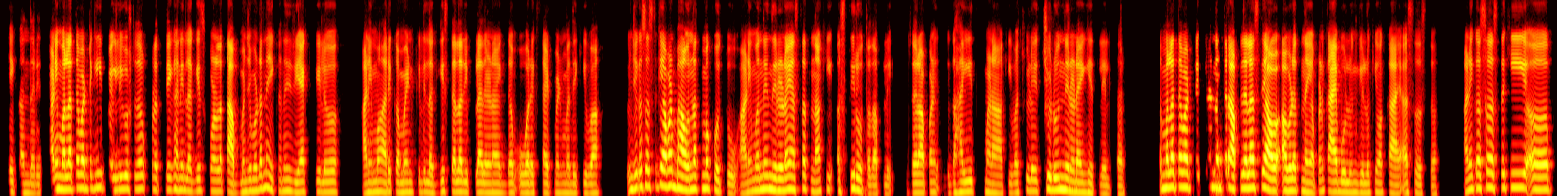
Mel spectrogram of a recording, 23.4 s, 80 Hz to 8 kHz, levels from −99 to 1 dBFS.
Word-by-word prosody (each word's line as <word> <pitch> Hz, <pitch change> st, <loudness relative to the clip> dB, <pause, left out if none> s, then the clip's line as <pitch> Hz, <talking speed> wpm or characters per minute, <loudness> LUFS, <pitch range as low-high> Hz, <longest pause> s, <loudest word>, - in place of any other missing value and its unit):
एकंदरीत. 135 Hz, -3 st, -8 dB, 0.2 s
आणि -, -, +5 dB
मला 190 Hz, 0 st, +6 dB
तर -, -, +1 dB
वाटतं 205 Hz, -1 st, +1 dB
की 215 Hz, +2 st, -2 dB
पहिली 185 Hz, +1 st, -1 dB
गोष्ट 195 Hz, 0 st, -3 dB
जर 195 Hz, +1 st, 0 dB
प्रत्येकाने 180 Hz, 0 st, -3 dB
लगेच 170 Hz, +1 st, -3 dB
कोणाला 160 Hz, 0 st, -1 dB
ताप 135 Hz, -3 st, +4 dB
म्हणजे 155 Hz, +3 st, -5 dB
म्हणतो 170 Hz, +4 st, -2 dB
ना, 220 Hz, -, -2 dB
एखाद्याने 165 Hz, -3 st, -5 dB
रिअ‍ॅक्ट 150 Hz, 0 st, +1 dB
केलं 150 Hz, 0 st, -3 dB, 0.4 s
आणि 135 Hz, +2 st, -1 dB
मग 155 Hz, +1 st, -3 dB
अरे 150 Hz, +1 st, 0 dB
कमेंट 150 Hz, 0 st, -4 dB
केली, 150 Hz, 0 st, -9 dB
लगेच 145 Hz, +3 st, -5 dB
त्याला 155 Hz, 0 st, +2 dB
रिप्लाय 150 Hz, -1 st, -2 dB
देणं 140 Hz, 0 st, -2 dB
एकदम 140 Hz, +1 st, -5 dB
ओव्हर 140 Hz, +1 st, -3 dB
एक्साईटमेंटमध्ये 140 Hz, 0 st, -6 dB
किंवा 135 Hz, -1 st, -3 dB, 0.5 s
म्हणजे 185 Hz, +4 st, -1 dB
कसं 230 Hz, +2 st, -1 dB
असतं 230 Hz, -1 st, -6 dB
की 255 Hz, -, +2 dB
आपण 235 Hz, 0 st, +5 dB
भावनात्मक 195 Hz, 0 st, +3 dB
होतो 140 Hz, -7 st, -5 dB
आणि 135 Hz, +3 st, 0 dB
मग 170 Hz, +3 st, -2 dB
निर्णय 185 Hz, -2 st, +3 dB
असतात 185 Hz, +2 st, -2 dB
ना, 155 Hz, -1 st, +1 dB
की 185 Hz, -, -9 dB
अस्थिर 190 Hz, +5 st, -4 dB
होतात 140 Hz, -8 st, -4 dB
आपले, 125 Hz, 0 st, -7 dB, 0.3 s
जर 140 Hz, 0 st, +1 dB
आपण 150 Hz, +2 st, 0 dB, 0.2 s
घाईत 150 Hz, +2 st, -3 dB, 0.2 s
म्हणा 135 Hz, -3 st, -1 dB
किंवा 140 Hz, +1 st, -7 dB
चिडे 165 Hz, +3 st, -6 dB
चिडून 185 Hz, -1 st, 0 dB
निर्णय 155 Hz, -5 st, +2 dB
घेतले 130 Hz, -3 st, -7 dB
तर. 120 Hz, +1 st, -10 dB
तर 170 Hz, -, -18 dB
मला 215 Hz, +2 st, +7 dB
ते -, -, +4 dB
वाटतं 215 Hz, -2 st, +3 dB
की 220 Hz, +3 st, -6 dB
नंतर 210 Hz, +1 st, +2 dB
आपल्यालाच 205 Hz, +2 st, +8 dB
ते 225 Hz, -, +4 dB
आ 195 Hz, -, +11 dB, 0.2 s
आवडत 170 Hz, 0 st, +4 dB
नाही. 150 Hz, -2 st, +1 dB
आपण 160 Hz, +3 st, -5 dB
काय 155 Hz, -1 st, +7 dB
बोलून 150 Hz, -1 st, -4 dB
गेलो 140 Hz, 0 st, -5 dB
किंवा 145 Hz, -2 st, -6 dB
काय 130 Hz, -2 st, +1 dB
असं 135 Hz, 0 st, -5 dB
असतं. 125 Hz, -1 st, -12 dB, 0.4 s
आणि 190 Hz, -, -1 dB
कसं 205 Hz, +2 st, +1 dB
असतं 210 Hz, 0 st, -3 dB
की 215 Hz, 0 st, +1 dB
अ, 185 Hz, -1 st, +3 dB
160 Hz, 210 wpm, -25 LUFS, 140-190 Hz, 0.5 s, आ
